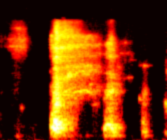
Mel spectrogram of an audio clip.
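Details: A single cough from a person during a hypnosis-style healing session, encouraged to let it out.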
